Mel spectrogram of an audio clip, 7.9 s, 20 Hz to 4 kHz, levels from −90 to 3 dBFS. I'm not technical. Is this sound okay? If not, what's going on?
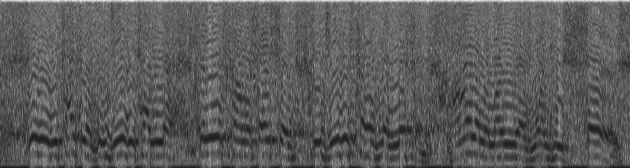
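No. From start to finish, the speech has a fault called companded audio read as linear. The recording was stored in mu-law, the squeezed format telephones use, and it was played back as if it were plain 8-bit sound, without being unsqueezed. Quiet parts come out as loud as loud ones, and the shape of the sound gets bent. You hear harsh, buzzy distortion throughout all 7.9 seconds, with heavy noise even in the pauses.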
